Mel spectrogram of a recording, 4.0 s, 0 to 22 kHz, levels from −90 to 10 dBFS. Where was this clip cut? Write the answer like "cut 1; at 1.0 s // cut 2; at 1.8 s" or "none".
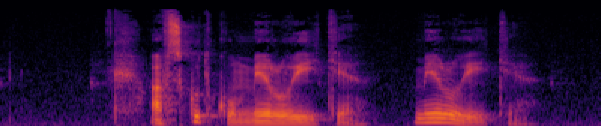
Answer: cut 1; at 1.0 s // cut 2; at 2.7 s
